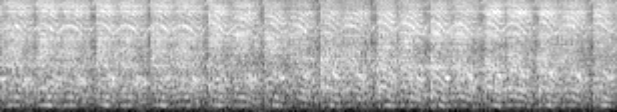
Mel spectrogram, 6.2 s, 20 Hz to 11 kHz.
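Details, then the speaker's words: Rebuilt engine in a $1000 crashed Subaru WRX, cranked with sensor unplugged on purpose to build oil pressure before running: steady regular cranking pulses, smooth starter whir, no clunks; cranks cleanly, normal. "Few noisy belts, but it sounds pretty healthy. Sounds like a Subaru."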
